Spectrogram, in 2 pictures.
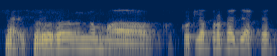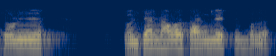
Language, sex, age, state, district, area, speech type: Marathi, male, 60+, Maharashtra, Satara, rural, conversation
